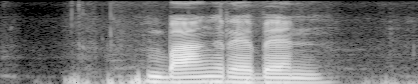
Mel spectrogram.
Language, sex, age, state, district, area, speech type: Santali, male, 18-30, West Bengal, Jhargram, rural, read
